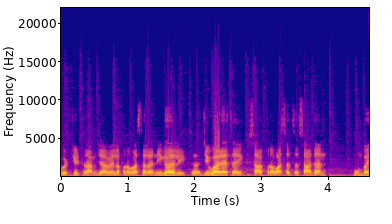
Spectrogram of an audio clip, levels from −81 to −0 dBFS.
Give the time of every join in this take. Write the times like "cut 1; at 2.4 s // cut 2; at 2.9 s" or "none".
cut 1; at 1.9 s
